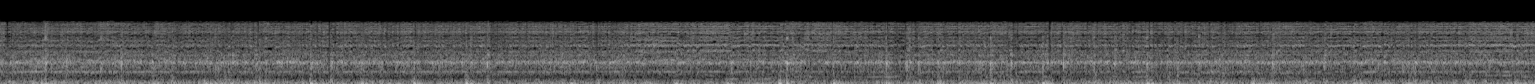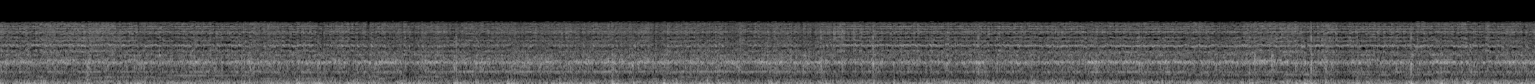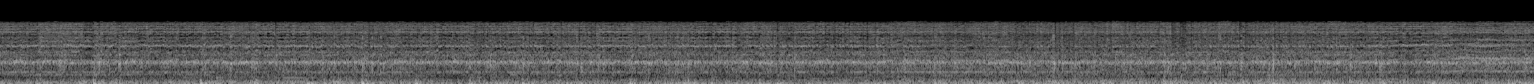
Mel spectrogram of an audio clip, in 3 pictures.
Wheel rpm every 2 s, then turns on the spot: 150, 160, 160, 160, 160, 160, 160, 160, 160, 150, 150, 160, 150, 150, 150, 150, 160, 150, 150, 150, 150, 150, 160.
none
